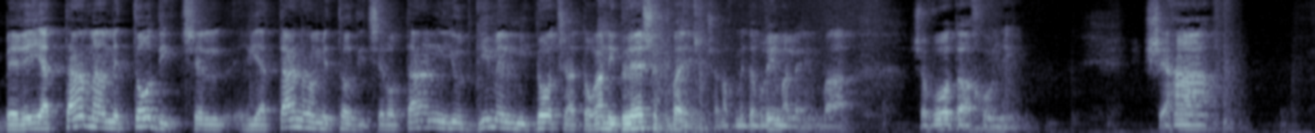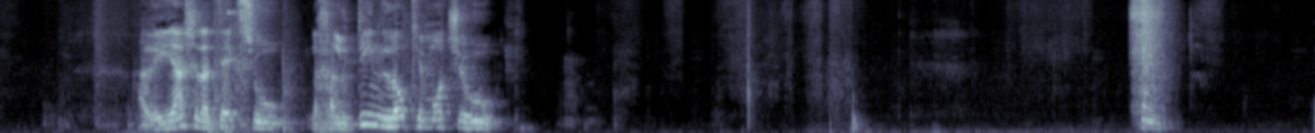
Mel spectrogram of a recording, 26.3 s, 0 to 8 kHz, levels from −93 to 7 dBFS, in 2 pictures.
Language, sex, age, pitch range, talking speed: Hebrew, male, 40-59, 95-140 Hz, 55 wpm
